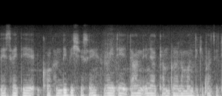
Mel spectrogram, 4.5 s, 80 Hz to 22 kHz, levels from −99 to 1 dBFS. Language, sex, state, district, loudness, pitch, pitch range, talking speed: Nagamese, male, Nagaland, Kohima, -16 LUFS, 100 Hz, 100-105 Hz, 240 wpm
